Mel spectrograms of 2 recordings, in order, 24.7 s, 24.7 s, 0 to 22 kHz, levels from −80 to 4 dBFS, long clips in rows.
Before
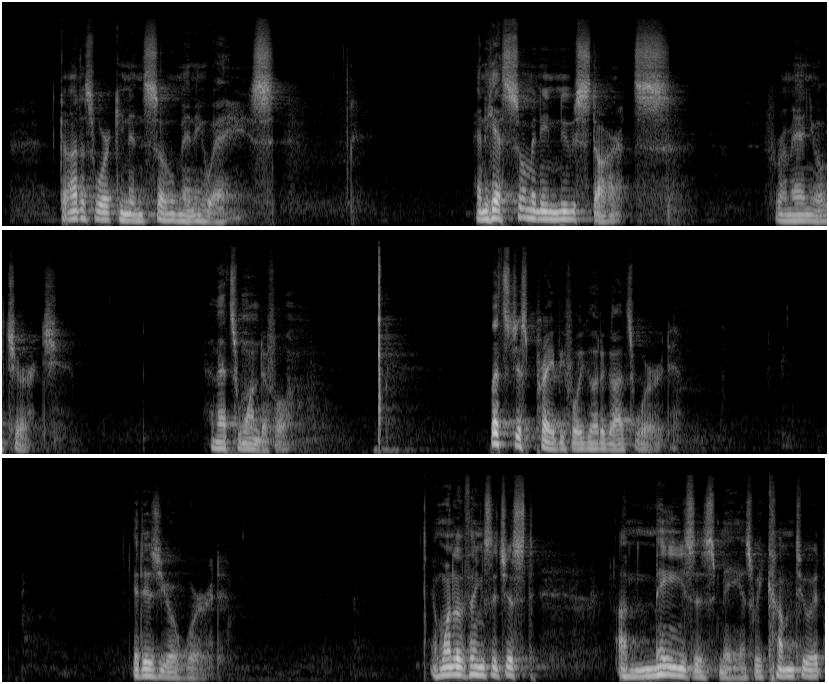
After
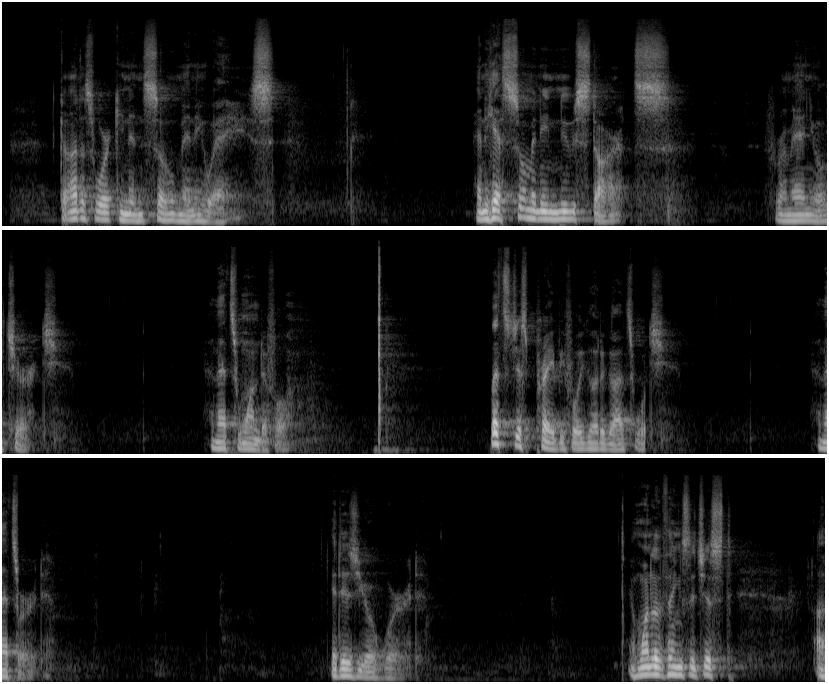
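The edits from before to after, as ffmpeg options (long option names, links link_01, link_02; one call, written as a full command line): ffmpeg -i in.wav -filter_complex "[0:a]asplit=3[link_01][link_02][link_03];[link_01]atrim=end=14.682[link_04];[link_02]atrim=start=8.608:end=10.592[link_05];[link_03]atrim=start=14.678[link_06];[link_04][link_05]acrossfade=duration=0.004:curve1=hsin:curve2=hsin[link_07];[link_07][link_06]acrossfade=duration=0.004:curve1=hsin:curve2=hsin" out.wav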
